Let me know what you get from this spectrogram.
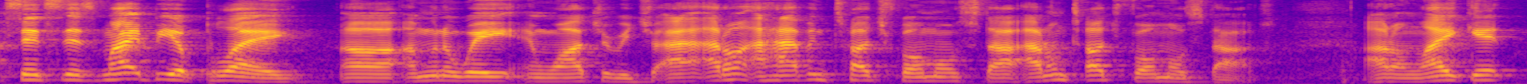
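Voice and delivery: ordinary delivery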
